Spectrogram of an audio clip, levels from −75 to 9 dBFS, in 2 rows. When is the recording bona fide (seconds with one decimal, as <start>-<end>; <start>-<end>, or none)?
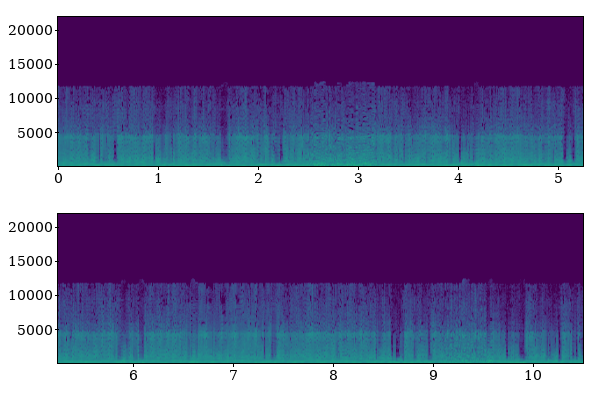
2.5-3.2; 9.1-9.6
